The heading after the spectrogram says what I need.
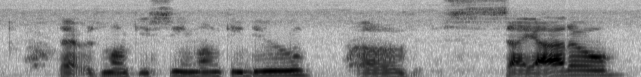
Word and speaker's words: Syato: was monkey-see monkey-do of sigh ah doh i pronounce it it's spelled sy 8000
